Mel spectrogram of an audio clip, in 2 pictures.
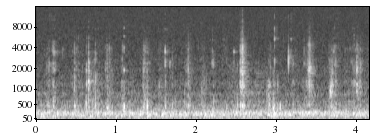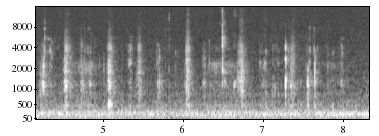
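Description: A person chewing food with the mouth closed: a run of small crisp clicks and crunches at an irregular pace, a few of them louder.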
